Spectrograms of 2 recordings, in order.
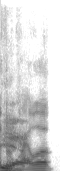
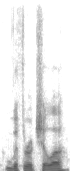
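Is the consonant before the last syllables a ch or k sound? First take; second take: k; ch. First: The consonant in the middle is a k sound. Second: The consonant in the middle is a ch sound. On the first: The speaker calls it right. "that sounds so much cooler" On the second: The speaker calls it wrong. "I really don't like Lithochilla. Like I that just sounds kind of stupid to me"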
